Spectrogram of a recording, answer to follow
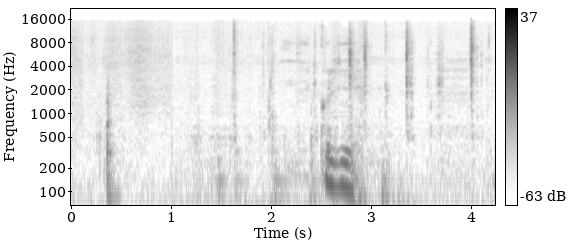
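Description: Scattered light clicks and ticks of a screwdriver and hose clamps being worked by hand, with a short spoken sound about two and a half seconds in as the loudest event.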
